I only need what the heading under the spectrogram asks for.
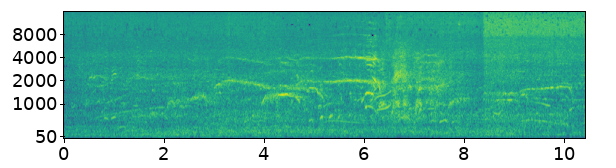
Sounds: roller coaster running

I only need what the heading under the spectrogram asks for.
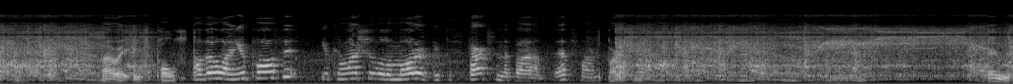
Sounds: Blender, Speech

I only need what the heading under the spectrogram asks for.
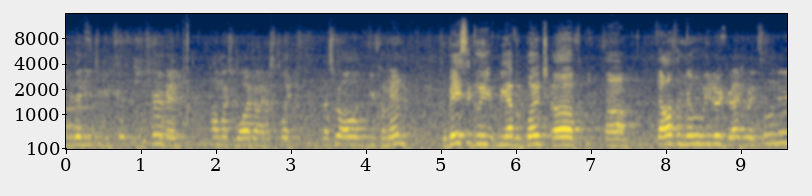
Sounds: Speech

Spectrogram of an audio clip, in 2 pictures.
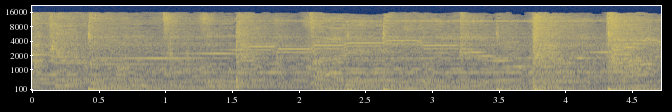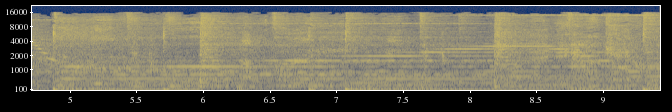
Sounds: Music

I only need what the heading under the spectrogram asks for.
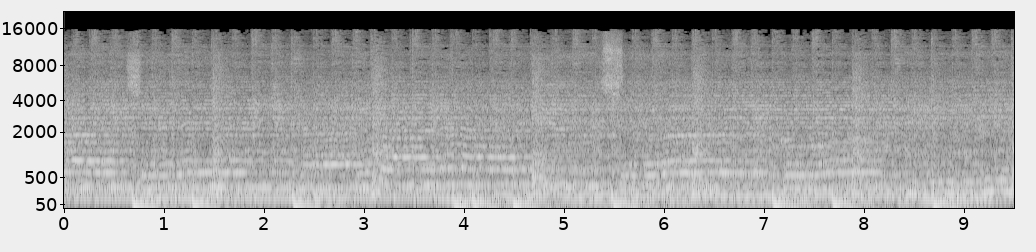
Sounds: Music

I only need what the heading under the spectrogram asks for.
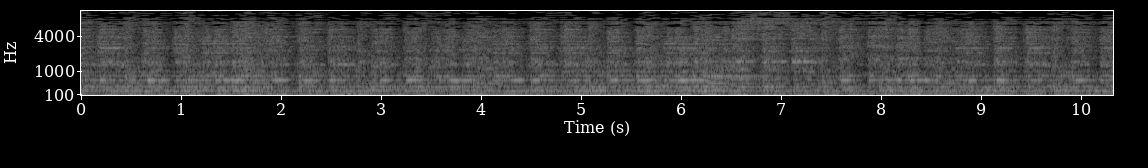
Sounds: Music, Rock and roll, Roll

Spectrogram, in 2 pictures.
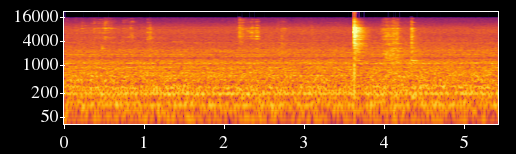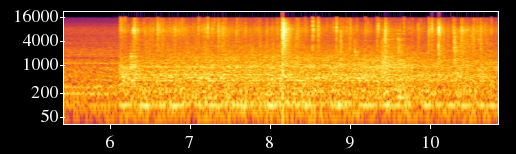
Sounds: forging swords

